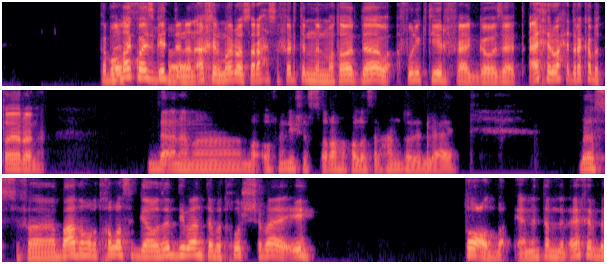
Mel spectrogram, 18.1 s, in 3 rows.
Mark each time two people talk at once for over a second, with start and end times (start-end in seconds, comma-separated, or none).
none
